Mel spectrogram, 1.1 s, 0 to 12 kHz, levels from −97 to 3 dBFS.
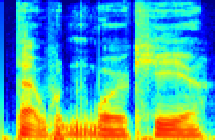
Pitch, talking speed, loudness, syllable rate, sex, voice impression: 85 Hz, 225 wpm, -16 LUFS, 5.6 syllables/s, male, very masculine, very adult-like, muffled, cool, intellectual, mature, elegant, slightly sweet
